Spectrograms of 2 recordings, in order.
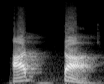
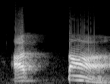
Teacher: শব্দের মাঝে বা শেষে যদি ম ফলা থাকে মর উচ্চারণ হবে না কিন্তু ম ফেলা যুক্ত বর্ণটি দীপ্ত হয় বা দুইবার হয় প্রথমবার হস দিয়ে হবে দ্বিতীয়বার চন্দ্রমেন্দ হবে যেমন দেখো তাহলে আত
